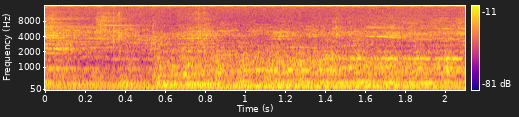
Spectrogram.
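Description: Soft background music: sustained low chords held on a keyboard instrument, swelling slightly about half a second in.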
